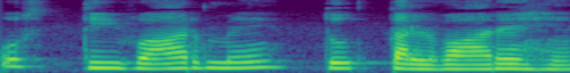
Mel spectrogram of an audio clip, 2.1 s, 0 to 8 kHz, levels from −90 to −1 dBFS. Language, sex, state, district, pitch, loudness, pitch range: Hindi, female, Chhattisgarh, Bastar, 220 Hz, -18 LUFS, 195-230 Hz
